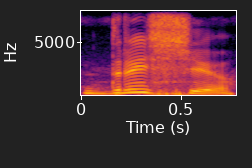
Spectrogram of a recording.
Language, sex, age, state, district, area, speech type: Hindi, other, 30-45, Uttar Pradesh, Sonbhadra, rural, read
